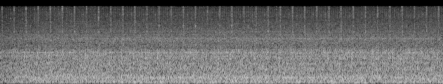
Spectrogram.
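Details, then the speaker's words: 1996 Jeep Cherokee XJ six-cylinder after new spark plugs, plug wires, distributor cap and rotor: steady even idle with a light regular tick, no stumble or surge; running healthy. "right up and working great."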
